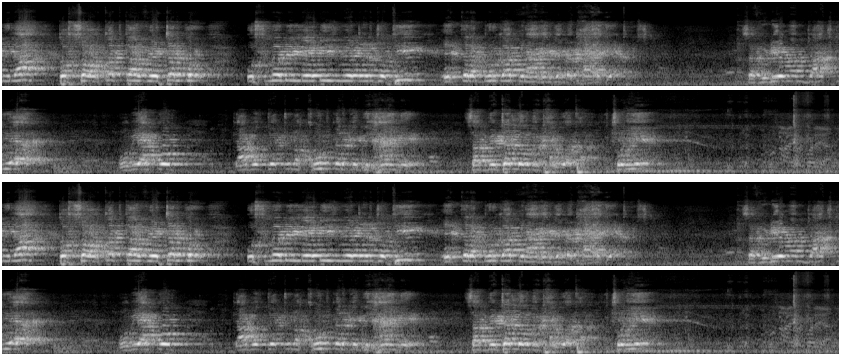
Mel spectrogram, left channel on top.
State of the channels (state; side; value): identical; both; correlation 1.00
